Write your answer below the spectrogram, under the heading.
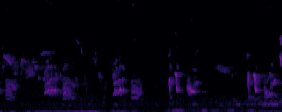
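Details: April birdsong, with birds gradually starting to sing: several bright, jumbled twittering phrases and short whistled notes at mid-high pitch, one after another, over a low rumbling noise in the first half.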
